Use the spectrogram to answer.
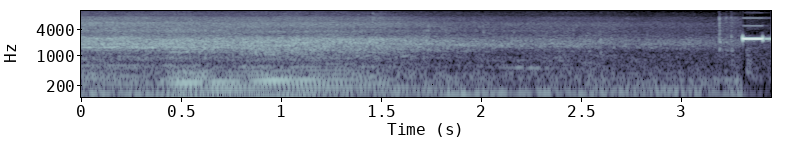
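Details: Panasonic automatic washing machine after controller board repair (previously no power): low hum fades, then one short clean high beep on power-up; normal power-on beep.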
